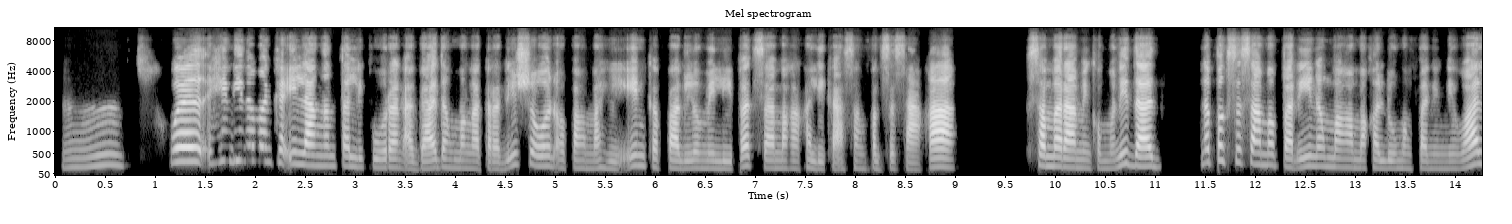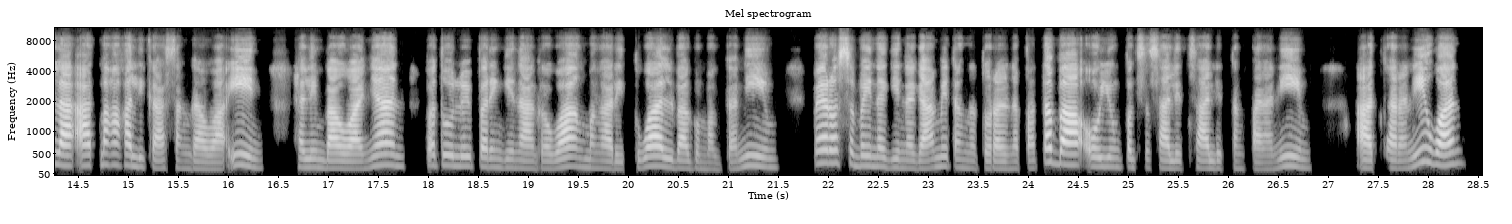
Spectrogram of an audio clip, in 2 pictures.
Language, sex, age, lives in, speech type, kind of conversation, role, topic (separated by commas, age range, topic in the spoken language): Filipino, female, 25-29, Philippines, read, expert-assistant, expert, Paano Pinagsasama ang Makakalikasang Pagsasaka at Tradisyon sa Pamilya?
